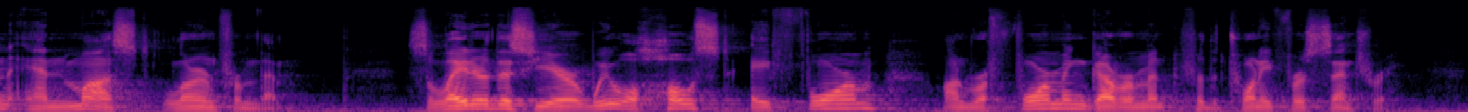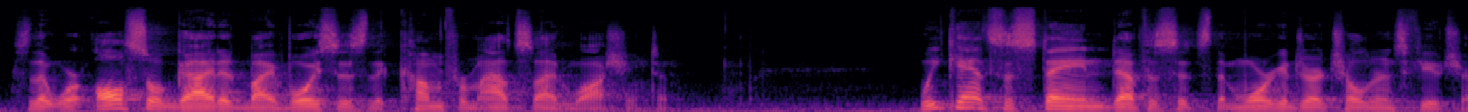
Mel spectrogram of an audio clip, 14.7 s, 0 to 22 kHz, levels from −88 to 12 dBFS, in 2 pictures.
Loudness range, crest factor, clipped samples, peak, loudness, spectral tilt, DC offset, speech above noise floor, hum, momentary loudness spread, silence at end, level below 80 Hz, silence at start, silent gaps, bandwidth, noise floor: 5 LU; 20 dB; under 0.1%; -8 dBFS; -27 LUFS; -5 dB/octave; under 0.1%; 27 dB; none; 12 LU; 0 s; -54 dBFS; 0 s; none; 16 kHz; -54 dBFS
